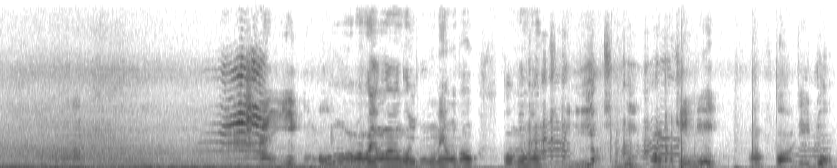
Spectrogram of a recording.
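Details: Pet cat meowing while being scolded: a high, strained mew, then a long, wavering, whining meow, followed by a person talking in Indonesian with a few shorter mews between the words.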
